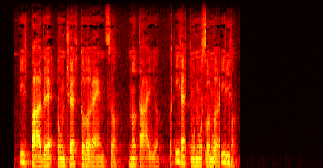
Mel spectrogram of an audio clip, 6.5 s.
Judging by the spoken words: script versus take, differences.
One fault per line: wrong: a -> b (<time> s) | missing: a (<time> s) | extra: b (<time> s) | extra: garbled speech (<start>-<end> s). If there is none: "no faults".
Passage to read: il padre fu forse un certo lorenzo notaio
missing: fu forse (1.1 s)
extra: garbled speech (3.4-4.8 s)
